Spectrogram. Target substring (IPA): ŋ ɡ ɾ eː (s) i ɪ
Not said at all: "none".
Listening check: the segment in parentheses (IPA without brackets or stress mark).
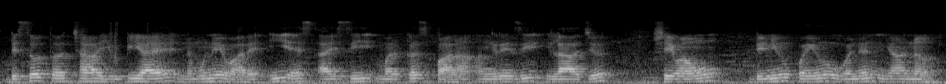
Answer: z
